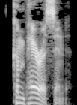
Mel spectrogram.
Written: comparison

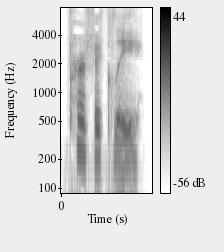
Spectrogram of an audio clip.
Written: perfectly

